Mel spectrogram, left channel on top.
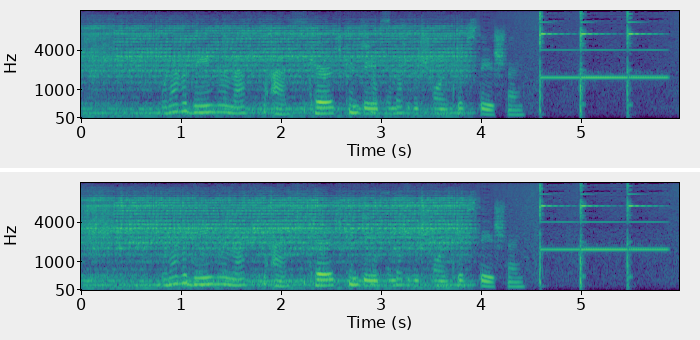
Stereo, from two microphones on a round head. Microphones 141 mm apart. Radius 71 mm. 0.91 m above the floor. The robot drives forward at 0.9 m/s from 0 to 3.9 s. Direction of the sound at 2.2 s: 50° left (ahead or behind).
